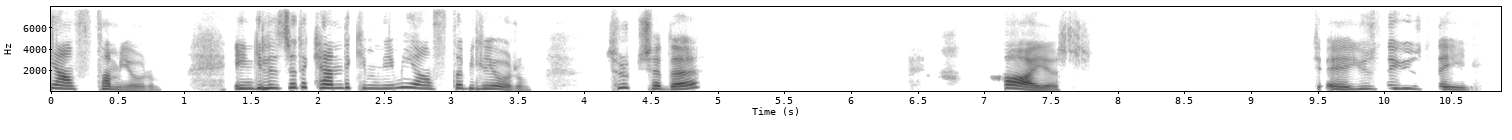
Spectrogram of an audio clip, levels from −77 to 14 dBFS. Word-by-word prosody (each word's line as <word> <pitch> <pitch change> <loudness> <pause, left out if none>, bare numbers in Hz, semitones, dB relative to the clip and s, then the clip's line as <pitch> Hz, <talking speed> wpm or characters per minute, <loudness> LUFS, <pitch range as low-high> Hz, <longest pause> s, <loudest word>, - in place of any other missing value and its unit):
yansıtamıyorum. 210 - 0 0.5
İngilizce'de 315 +6 +1
kendi 335 +1 +2
kimliğimi 310 +5 -6
yansıtabiliyorum. 275 - -2 0.6
Türkçe'de 275 - +2 2.2
Hayır. 180 - +4 1.7
K - - -20
eee, 225 - +1
%100 255 +3 -7
değil. 200 -5 -4
275 Hz, 60 wpm, -23 LUFS, 225-315 Hz, 2.2 s, Hayır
